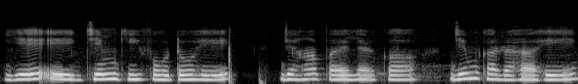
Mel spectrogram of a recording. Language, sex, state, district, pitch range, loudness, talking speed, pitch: Hindi, female, Madhya Pradesh, Bhopal, 215-235 Hz, -15 LUFS, 135 wpm, 225 Hz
